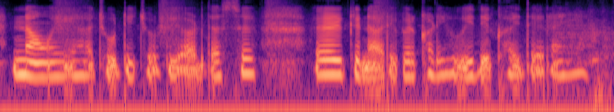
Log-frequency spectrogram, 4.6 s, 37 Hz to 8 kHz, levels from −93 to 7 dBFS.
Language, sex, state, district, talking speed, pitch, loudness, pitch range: Hindi, female, Maharashtra, Pune, 170 wpm, 230 Hz, -18 LUFS, 215-240 Hz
